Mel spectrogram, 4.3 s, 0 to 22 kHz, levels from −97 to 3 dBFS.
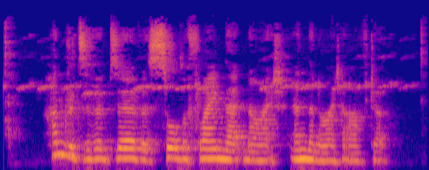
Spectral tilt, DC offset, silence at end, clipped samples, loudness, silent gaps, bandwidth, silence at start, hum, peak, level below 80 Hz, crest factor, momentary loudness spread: -4 dB/octave; under 0.1%; 0.05 s; under 0.1%; -26 LUFS; none; 15 kHz; 0.05 s; none; -10 dBFS; -64 dBFS; 18 dB; 18 LU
